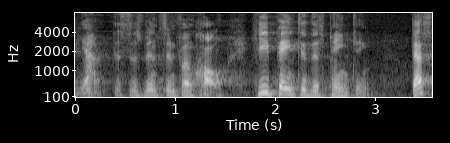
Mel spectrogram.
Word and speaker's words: Gogh: Gogh.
